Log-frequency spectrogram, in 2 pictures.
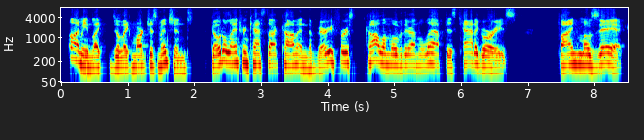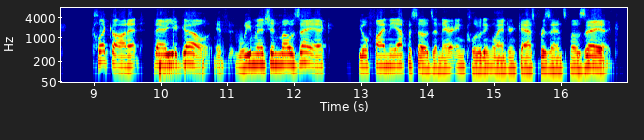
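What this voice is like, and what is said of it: Impression of a co-host's voice. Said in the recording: “Very good Mark impression ... that's what he sounds like”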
